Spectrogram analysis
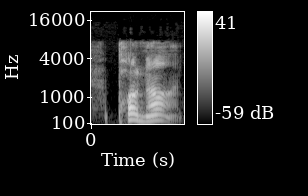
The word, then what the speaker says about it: Ponant: pronouncing that right Doug is it pawn it's a Pon on okay see I'm you know I need them all to have really simple names like virgin voyages so ponant dropped their vaccine requirement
